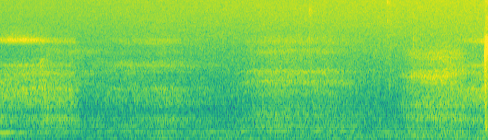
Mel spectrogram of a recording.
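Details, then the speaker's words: Dog snoring in a quiet room during a home yoga session: rough, noisy breaths recurring roughly every two seconds over a low hum. "breathing here just about two more cycles of breath or two more snores of Teton if you can hear"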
